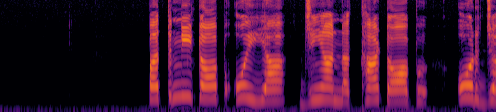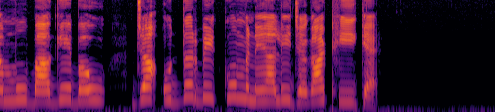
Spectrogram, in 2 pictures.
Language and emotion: Dogri, neutral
